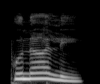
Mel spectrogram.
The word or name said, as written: ಪಣ್ಣೆಲೆ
